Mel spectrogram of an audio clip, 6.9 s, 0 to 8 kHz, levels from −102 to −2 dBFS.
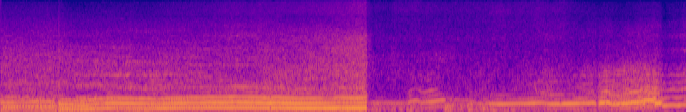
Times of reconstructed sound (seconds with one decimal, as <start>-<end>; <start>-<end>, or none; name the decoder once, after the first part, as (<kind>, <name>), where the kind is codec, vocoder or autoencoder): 0.0-2.7 (codec, SNAC); 5.6-6.9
